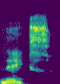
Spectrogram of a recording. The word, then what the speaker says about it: NAICS: It's NAICS, but we pronounce it NAICS.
